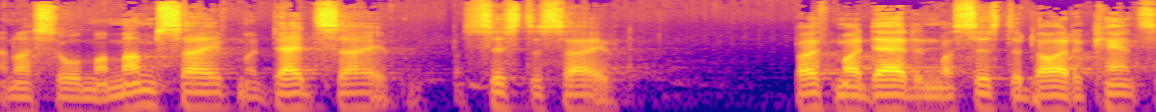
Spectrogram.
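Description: On a very clean recording with a silent background, a man with a very deep, low voice and vocal fry talks at a fairly quick pace, his intonation fairly even and his loudness swinging widely. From Australia. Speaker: ministry CEO and speaker. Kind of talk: sermon-style lecture to congregation. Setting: church stage with audience. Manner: conversational, humorous.

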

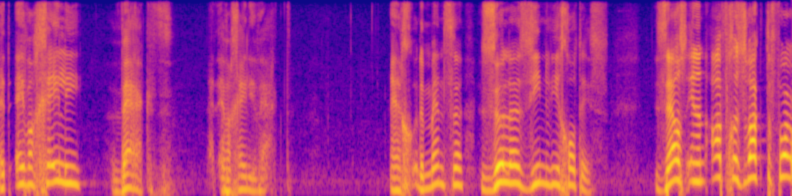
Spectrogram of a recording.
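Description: Speaking at a very slow pace with long, frequent pauses, a man uses a high pitch with very wide pitch swings. The sound is dry and close, with no echo. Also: big swings in loudness. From Netherlands, Deventer. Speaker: preacher. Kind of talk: sermon.

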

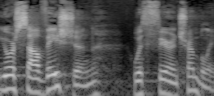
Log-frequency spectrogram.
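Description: In a very clean recording with a silent background, a man with an American accent swings his pitch very widely. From US West (Idaho). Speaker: pastor. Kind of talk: sermon.

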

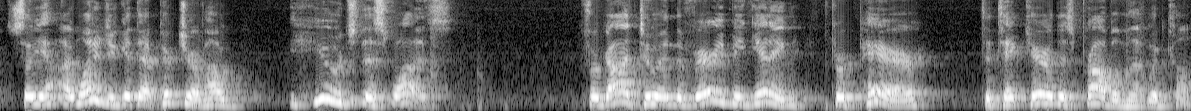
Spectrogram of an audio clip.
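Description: Noticeable background noise runs behind a man speaking at a very slow pace. His pitch is high, with ordinary variation. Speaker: preacher. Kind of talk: sermon. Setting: church. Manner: loud.

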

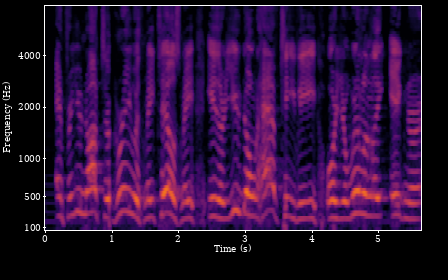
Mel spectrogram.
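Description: In an Appalachian accent, a man speaks at a moderate pace with an extremely high voice. His tone is animated and his pitch varies in an ordinary way. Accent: Appalachian Southern American. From West Virginia, rural Appalachia. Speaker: visiting preacher. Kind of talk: revival sermon, fiery evangelical preaching on the nation's moral decline. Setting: church meeting with live congregation. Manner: emphatic, punchy call-and-response with repeated 'say amen' prompts; animated, rising intensity with folksy asides and jabs.

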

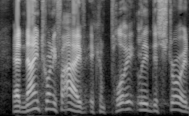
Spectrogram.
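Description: Here is a man with an ordinary speaking voice and lively intonation, talking at a moderate pace. The recording is very clean, with a silent background. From Michigan. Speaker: missionary. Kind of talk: sermon. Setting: church.

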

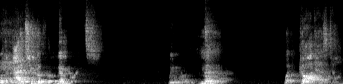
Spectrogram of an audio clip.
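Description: In audible room echo, a man with an American accent speaks in an animated tone at a fairly slow pace. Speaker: preacher. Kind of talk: sermon.

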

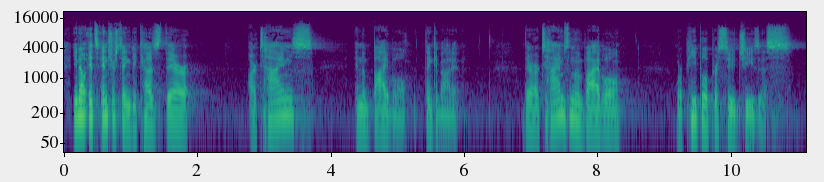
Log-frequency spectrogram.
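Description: The speaker has an American accent and an animated tone with very wide pitch swings. The pace is fairly slow, with long, frequent pauses. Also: man, medium pitch for a man. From Minnesota. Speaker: pastor. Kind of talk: sermon.

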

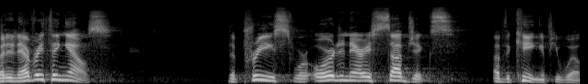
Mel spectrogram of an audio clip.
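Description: A man speaks at a high pitch with very wide pitch swings and long, frequent pauses. The recording is very clean, with a silent background. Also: moderate pace. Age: 50s. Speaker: pastor. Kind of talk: sermon. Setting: church.

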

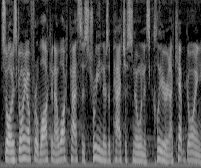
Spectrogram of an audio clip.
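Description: A man speaks very fast with a Canadian accent. His voice has vocal fry. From Canada, British Columbia (Prince George). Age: 20s. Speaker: student sharing his faith story. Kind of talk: testimony.

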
